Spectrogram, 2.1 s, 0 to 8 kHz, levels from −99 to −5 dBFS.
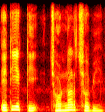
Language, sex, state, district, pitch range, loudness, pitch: Bengali, male, West Bengal, Cooch Behar, 140-180 Hz, -17 LUFS, 155 Hz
